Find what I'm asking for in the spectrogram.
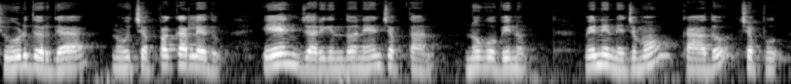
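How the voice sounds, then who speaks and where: A woman's voice: medium pitch, moderate pace, a little mellow, natural voice. Woman voicing a leering villainous uncle. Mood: taunting. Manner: taunting, domineering. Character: lecherous middle-aged male uncle, mocking villain.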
